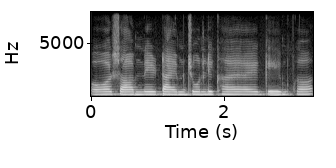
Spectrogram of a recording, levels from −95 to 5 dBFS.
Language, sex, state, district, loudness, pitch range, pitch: Hindi, female, Bihar, Patna, -14 LUFS, 220-230 Hz, 225 Hz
